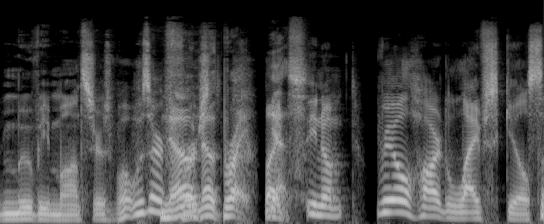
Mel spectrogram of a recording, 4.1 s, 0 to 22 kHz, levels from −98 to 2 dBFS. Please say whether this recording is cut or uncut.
cut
